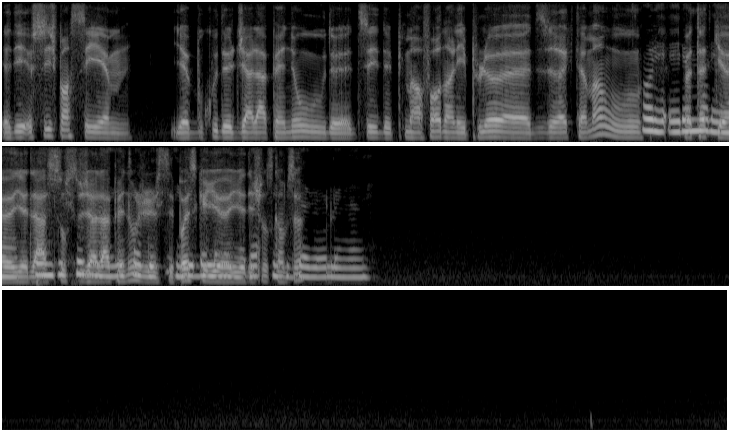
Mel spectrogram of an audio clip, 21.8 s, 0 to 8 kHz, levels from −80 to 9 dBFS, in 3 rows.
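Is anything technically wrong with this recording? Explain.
No, this speech has the sound of an ordinary call path, with the microphone processing and a G.722 connection at 64 kbps leaving nothing above 8 kHz, and no technical fault can be heard in it.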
